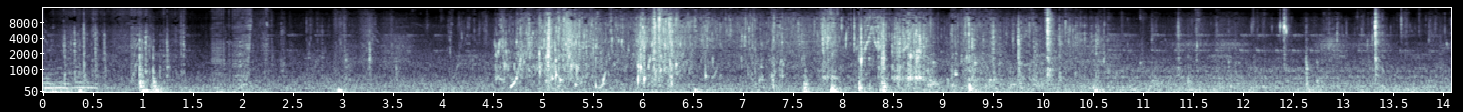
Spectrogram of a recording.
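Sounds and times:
water trickling and dripping: 0:04.0 - 0:11.5
water splashing off a landing net: 0:04.5 - 0:10.4.

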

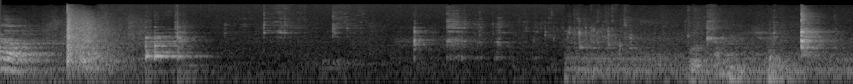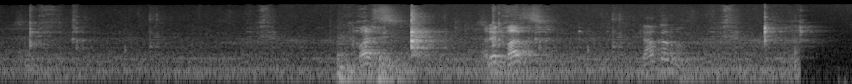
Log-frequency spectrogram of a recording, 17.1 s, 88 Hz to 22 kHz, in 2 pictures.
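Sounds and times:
spoon clinking on steel plates: 0:01.5 - 0:05.5, 0:12.4 - 0:14.9, 0:15.6 - 0:16.7.

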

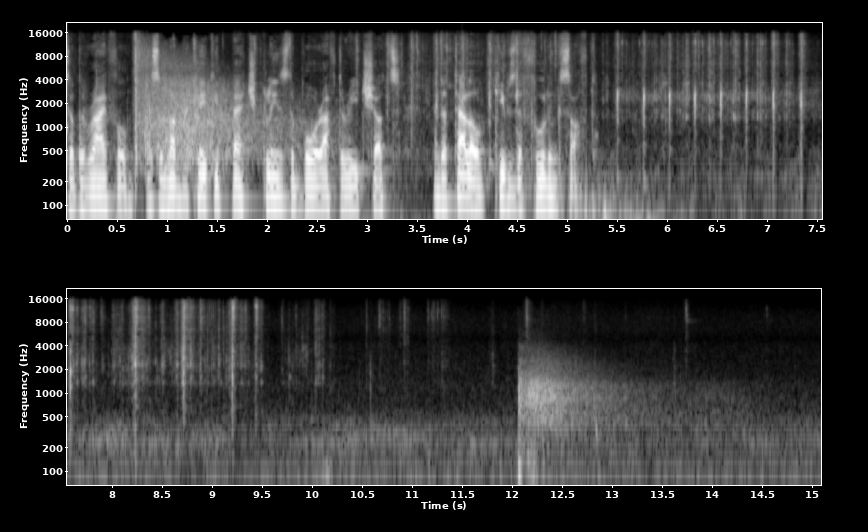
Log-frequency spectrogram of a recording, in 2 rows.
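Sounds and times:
ramrod tapping in rifle bore: 0:00.8 - 0:07.7.

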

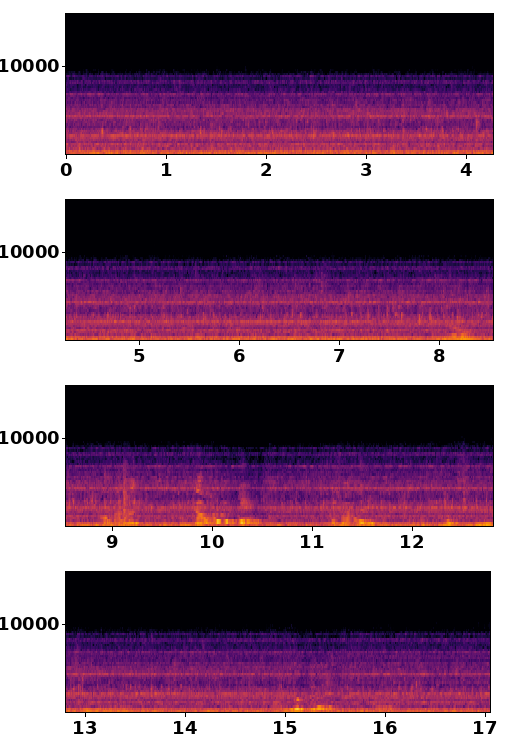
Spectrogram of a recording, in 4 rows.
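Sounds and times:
water running from a tap: 0:00.0 - 0:17.0.

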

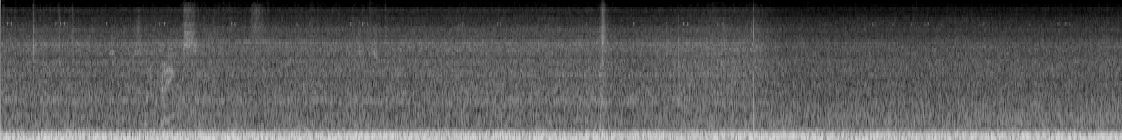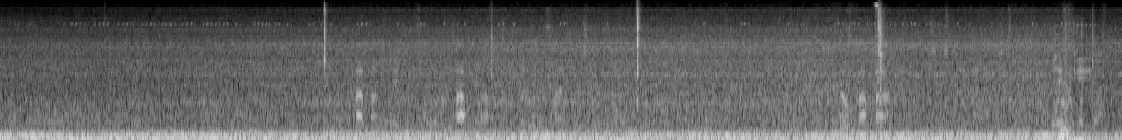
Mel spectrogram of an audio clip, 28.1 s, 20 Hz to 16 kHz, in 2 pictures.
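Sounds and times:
aircraft wheels and engines rumbling: 0:00.0 - 0:28.0.

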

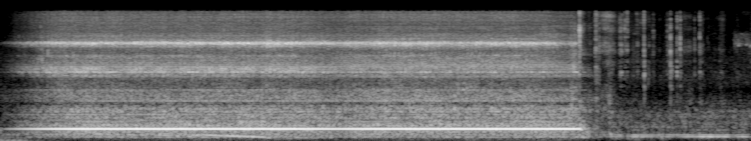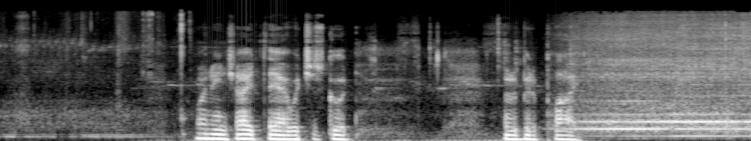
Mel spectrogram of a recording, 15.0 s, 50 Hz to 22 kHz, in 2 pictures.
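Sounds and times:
milling spindle whine: 0:00.0 - 0:09.5
faint scraping and clicks: 0:05.8 - 0:09.5.

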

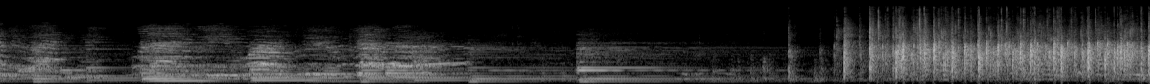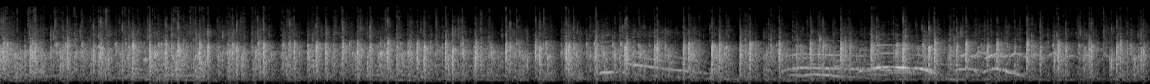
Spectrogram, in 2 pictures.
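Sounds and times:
audience applause: 0:07.9 - 0:23.0.

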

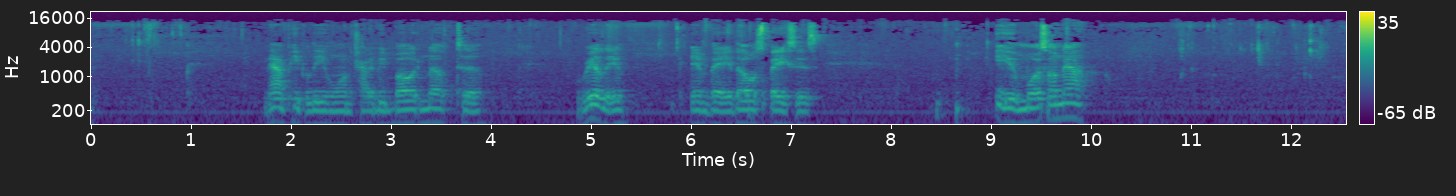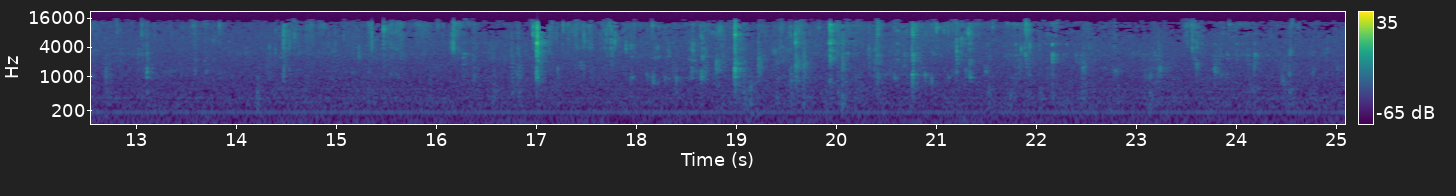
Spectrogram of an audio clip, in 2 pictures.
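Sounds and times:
person chewing with wet clicks: 0:00.3 - 0:01.7, 0:05.6 - 0:06.2, 0:10.0 - 0:25.0.

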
